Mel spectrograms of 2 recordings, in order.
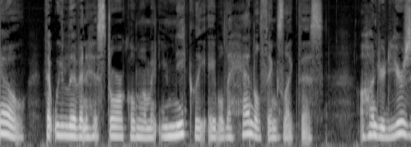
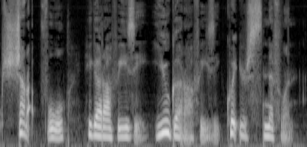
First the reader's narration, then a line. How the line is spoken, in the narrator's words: T snapped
